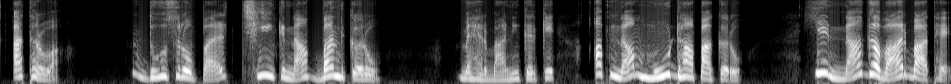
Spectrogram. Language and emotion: Urdu, disgusted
